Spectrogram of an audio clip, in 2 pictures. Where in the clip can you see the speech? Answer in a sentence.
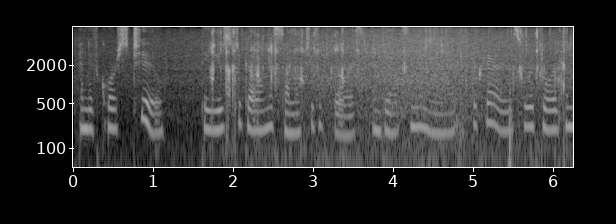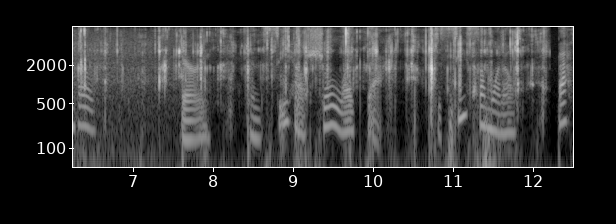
You can hear the speech from 0.0 to 6.6 s and from 7.6 to 12.4 s.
